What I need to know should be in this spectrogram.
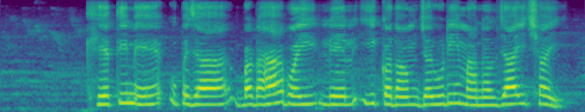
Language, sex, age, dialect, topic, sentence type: Maithili, male, 18-24, Bajjika, agriculture, statement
